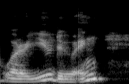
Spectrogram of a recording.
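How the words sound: The stress falls on you. The question is turned back to the other person. "I'm changing the stress to be on you"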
